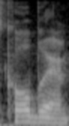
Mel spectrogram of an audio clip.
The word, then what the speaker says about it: Cockburn: days ago told me that uh the bruce coburn pronunciation of your name is a scottish and there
